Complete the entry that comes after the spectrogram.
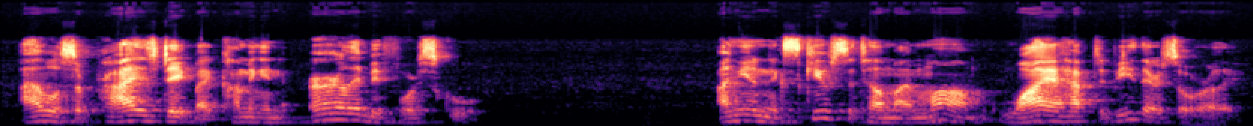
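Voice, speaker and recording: Male storyteller, bright forceful tone, expressive children's read-aloud, slightly dull lo-fi recording. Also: medium pitch. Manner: expressive, acts out emphasis and exclamations. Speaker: storyteller reading a children's book.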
